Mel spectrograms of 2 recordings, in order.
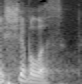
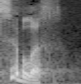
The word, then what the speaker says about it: Shibboleth: When he said no, they said to him, then say Shibboleth. And he said Sibboleth, or he could not pronounce it right.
